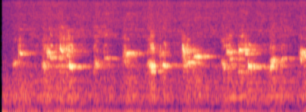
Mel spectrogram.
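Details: Yellow-vented bulbul song used as a lure to get other bulbuls singing: bubbly, fluty notes jumping between two pitch levels in quick phrases, with short pauses between bursts and faint background hiss.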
